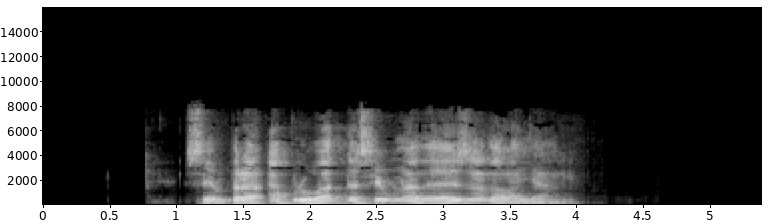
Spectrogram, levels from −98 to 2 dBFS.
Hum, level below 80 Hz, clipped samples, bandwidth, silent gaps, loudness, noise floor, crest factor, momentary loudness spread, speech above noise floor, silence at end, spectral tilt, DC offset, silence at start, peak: none; -56 dBFS; under 0.1%; 8.2 kHz; none; -17 LUFS; -82 dBFS; 18 dB; 10 LU; 65 dB; 1.4 s; -5 dB/octave; under 0.1%; 1.1 s; -2 dBFS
